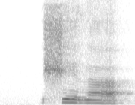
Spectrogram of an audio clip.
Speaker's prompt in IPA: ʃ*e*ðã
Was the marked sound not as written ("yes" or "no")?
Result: no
